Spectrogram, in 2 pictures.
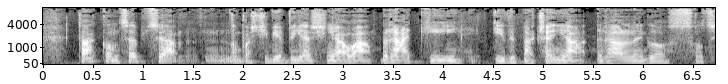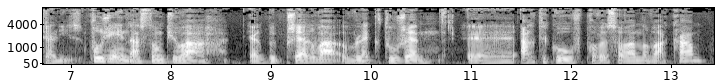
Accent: Kalisz, Greater Poland Voivodeship, Poland; pochodzę z Kalisza i w okresie rewolucji Solidarności byłem uczniem szkoły średniej, konkretnie liceum ekonomicznego.

